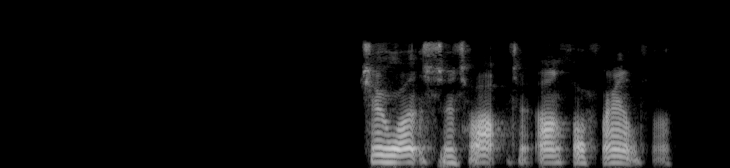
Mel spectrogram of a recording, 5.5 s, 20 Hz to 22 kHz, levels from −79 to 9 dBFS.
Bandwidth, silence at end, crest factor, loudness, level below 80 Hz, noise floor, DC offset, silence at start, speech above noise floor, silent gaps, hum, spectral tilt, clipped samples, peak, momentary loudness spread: 8.2 kHz; 0.45 s; 20 dB; -19 LUFS; -66 dBFS; -86 dBFS; under 0.1%; 2.7 s; 68 dB; none; none; -5 dB/octave; under 0.1%; -2 dBFS; 13 LU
